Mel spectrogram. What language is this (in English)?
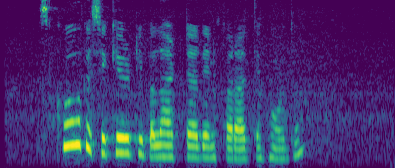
Divehi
